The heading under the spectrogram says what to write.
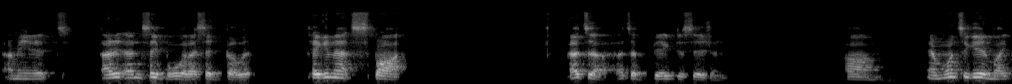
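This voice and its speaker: A military veteran who is feeling ill talks earnestly in a casual podcast conversation, halting often with many pauses. His voice is mid-range and a bit bright, and the audio is poor.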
